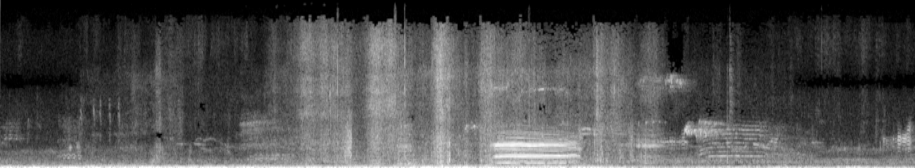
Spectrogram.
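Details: Zwartbles sheep flock spread across a field in County Kilkenny, Ireland, grazing diverse regenerative pasture on a cool evening after a hot day; a single harmonic bleat and a fainter one stand out over a steady low rumble of wind and handling noise.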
